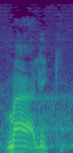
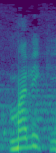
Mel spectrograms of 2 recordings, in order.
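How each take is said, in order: First: The first vowel is held long. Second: The first vowel is kept short. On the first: "ada atas panjang" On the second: "baca pendek"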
